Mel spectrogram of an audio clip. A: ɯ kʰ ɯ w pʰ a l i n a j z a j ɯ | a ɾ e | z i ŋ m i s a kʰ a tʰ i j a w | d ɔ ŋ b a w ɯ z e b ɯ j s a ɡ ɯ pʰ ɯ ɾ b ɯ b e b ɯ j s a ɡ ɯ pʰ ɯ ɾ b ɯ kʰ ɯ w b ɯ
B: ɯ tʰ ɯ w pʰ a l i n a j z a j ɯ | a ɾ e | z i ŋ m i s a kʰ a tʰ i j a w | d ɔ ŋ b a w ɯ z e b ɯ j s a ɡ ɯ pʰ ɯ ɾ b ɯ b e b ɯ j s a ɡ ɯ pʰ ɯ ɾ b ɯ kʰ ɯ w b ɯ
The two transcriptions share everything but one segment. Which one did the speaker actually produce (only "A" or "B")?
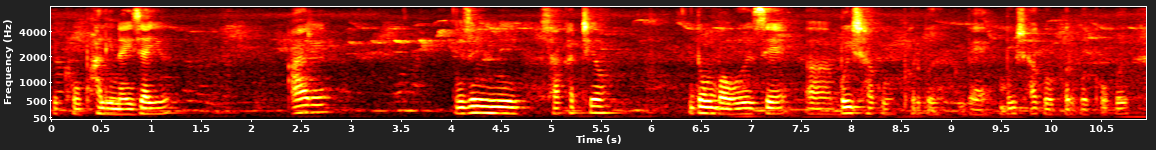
A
